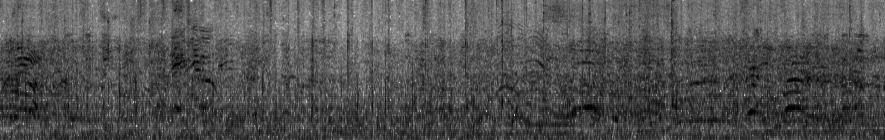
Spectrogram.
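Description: A crowd chatters and calls out along a street outdoors.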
